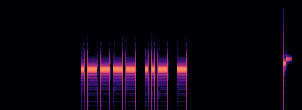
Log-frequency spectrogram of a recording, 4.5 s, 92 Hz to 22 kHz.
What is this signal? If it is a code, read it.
Morse code, heard as a keyed tone, about 25 wpm, 700 Hz. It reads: 1UT
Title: Three Challenging Letter-Number Combinations 25wpm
